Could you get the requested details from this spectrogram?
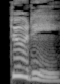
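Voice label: "duty", American English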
